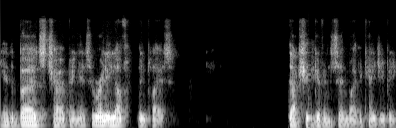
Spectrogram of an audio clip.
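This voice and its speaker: Speaking at a very fast pace yet with long, frequent pauses, a man uses a fairly low, somewhat breathy voice in a monotone, flat intonation. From Netherlands (British family). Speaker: author and journalist. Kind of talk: interview conversation.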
